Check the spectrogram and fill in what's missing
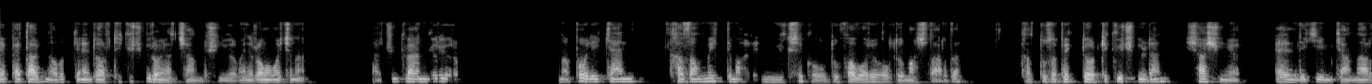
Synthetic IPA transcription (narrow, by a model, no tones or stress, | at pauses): ɛpʰet̪ʰaɡnalˠɯp̚ɟ̥e̞nɛd̪øɾt̪ʰʲicʰyt͡ʃbiɾo̞jnat̪ʰt͡ʃʰaːnɯd̪y̥ʃynyjo̞ɾumhaniɾo̞manmat͡ʃʰɯna̰ | ja̰t͡ʃʰyɲcʰybænɟøɾyjo̞ɾum | napʰo̞lʲicʰæn | kʰazanmait̪ʰːimaɾlʲːeninjycʲsɛco̞lˠd̪uːfavoɾio̞lˠd̪uːmat͡ʃlˠa̰ɾd̪ɯ | kʰat̪ʰːuzapʰɛc̚d̪̥øɾt̪ʰicʲʰyt͡ʃbiɾd̪ænʃaʃmɯjo̞ | ɛlʲd̪ecʰiːmcʰanlˠaɾ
